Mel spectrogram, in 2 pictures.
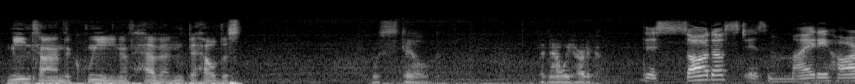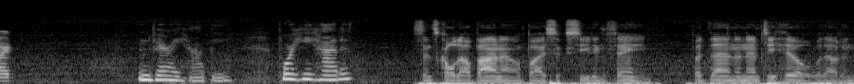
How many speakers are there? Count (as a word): four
